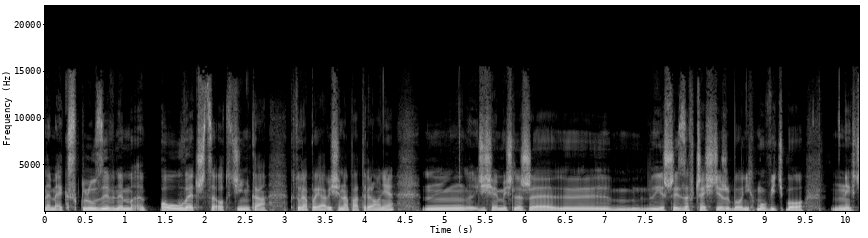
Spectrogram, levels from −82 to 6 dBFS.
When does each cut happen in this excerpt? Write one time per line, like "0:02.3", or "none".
0:05.4

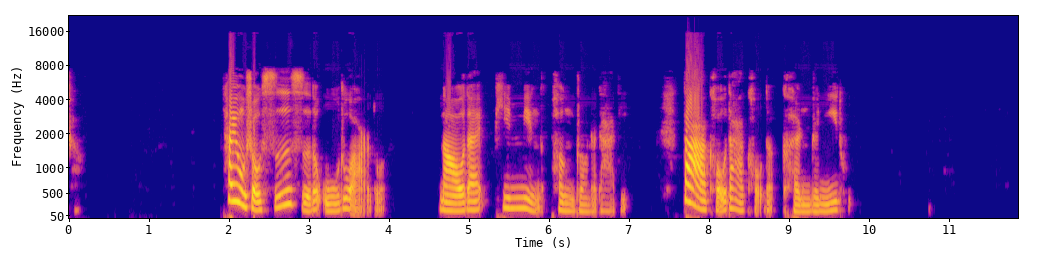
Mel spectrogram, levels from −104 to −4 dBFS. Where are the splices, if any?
0:01.9

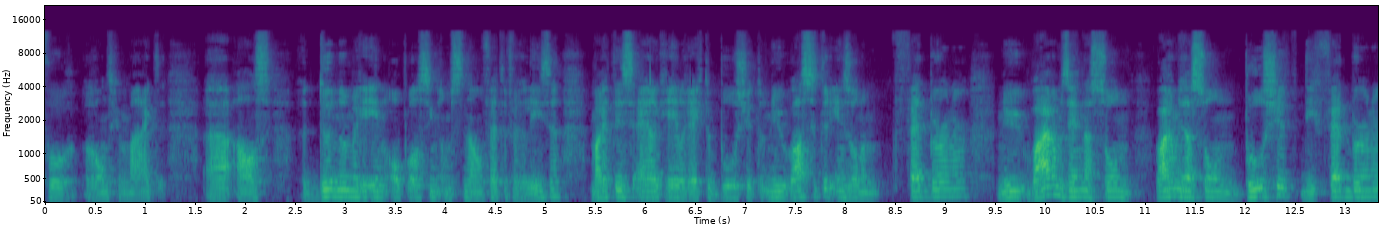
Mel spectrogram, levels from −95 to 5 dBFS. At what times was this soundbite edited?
0:09.5

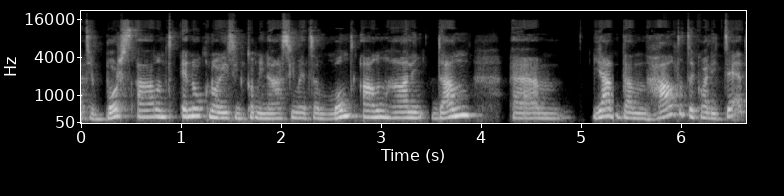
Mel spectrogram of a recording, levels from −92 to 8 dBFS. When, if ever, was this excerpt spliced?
0:03.5
0:05.3

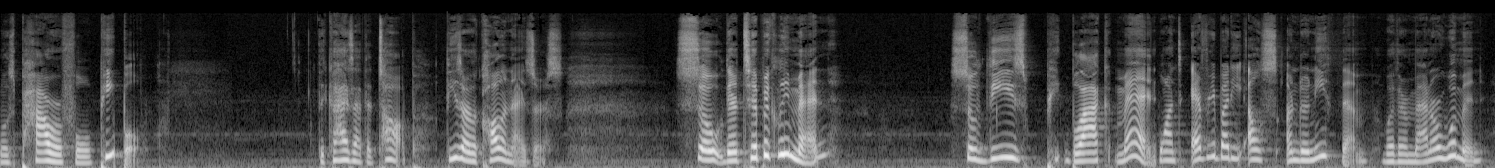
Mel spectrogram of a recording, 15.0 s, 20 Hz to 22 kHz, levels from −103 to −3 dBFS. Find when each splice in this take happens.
0:04.4
0:11.5

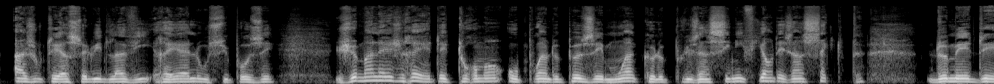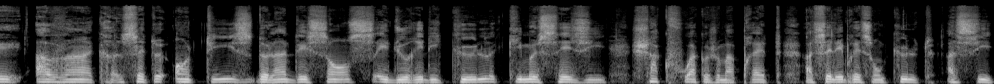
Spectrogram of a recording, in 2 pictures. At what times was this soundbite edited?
0:09.1

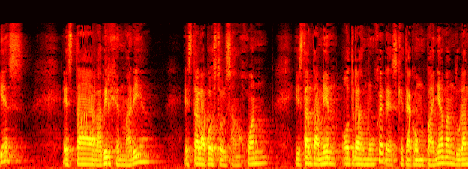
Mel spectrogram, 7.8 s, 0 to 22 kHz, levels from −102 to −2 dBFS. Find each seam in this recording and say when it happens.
0:06.6

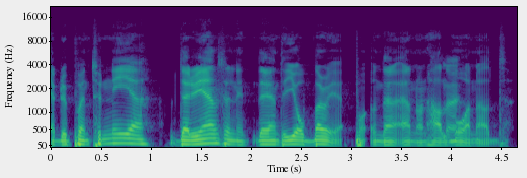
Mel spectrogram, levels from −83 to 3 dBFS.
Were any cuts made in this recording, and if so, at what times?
0:01.1

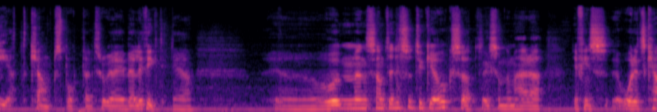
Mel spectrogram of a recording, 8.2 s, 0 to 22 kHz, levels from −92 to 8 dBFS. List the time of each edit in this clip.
0:01.2
0:02.2

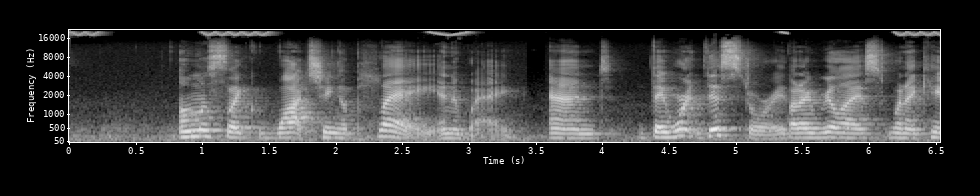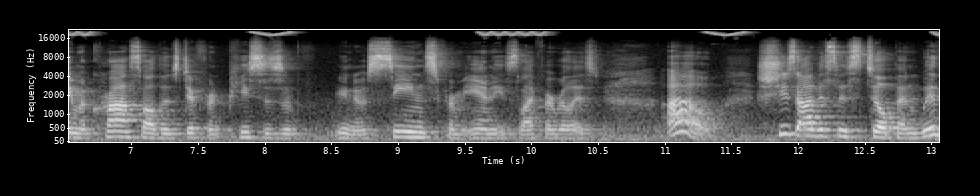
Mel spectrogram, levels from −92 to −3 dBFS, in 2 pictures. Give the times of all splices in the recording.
0:03.6
0:05.4

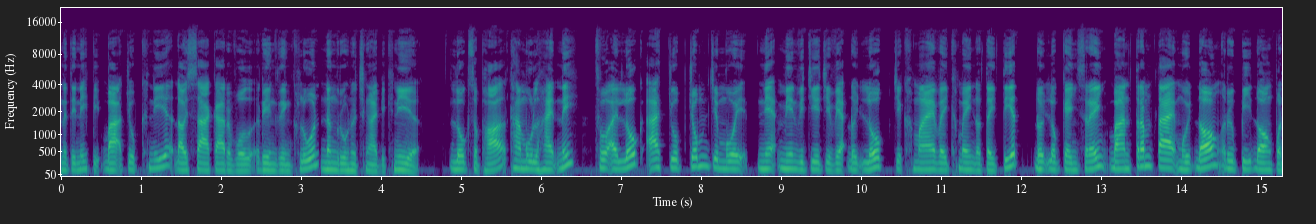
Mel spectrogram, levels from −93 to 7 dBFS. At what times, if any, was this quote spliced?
0:03.2

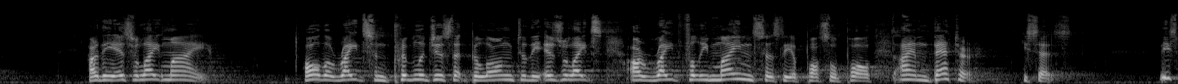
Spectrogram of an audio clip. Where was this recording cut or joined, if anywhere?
0:01.6
0:08.9

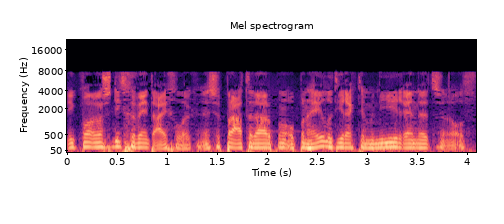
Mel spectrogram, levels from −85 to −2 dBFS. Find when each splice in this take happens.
none

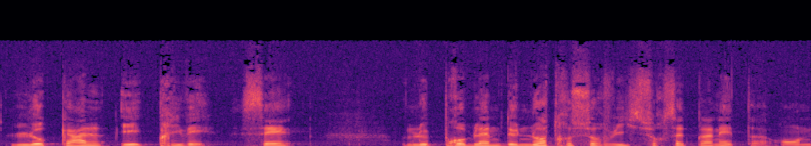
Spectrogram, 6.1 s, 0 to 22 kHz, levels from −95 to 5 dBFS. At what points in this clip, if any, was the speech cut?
none

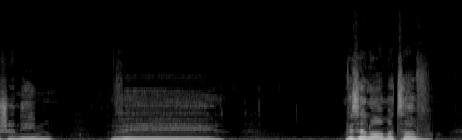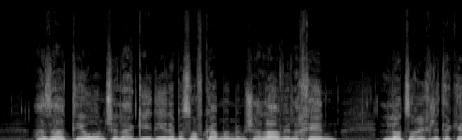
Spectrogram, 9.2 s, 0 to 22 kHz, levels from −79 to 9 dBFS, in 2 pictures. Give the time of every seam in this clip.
0:03.4

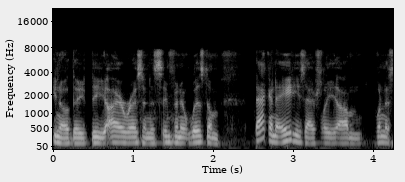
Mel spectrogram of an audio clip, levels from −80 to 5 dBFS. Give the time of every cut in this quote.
none

